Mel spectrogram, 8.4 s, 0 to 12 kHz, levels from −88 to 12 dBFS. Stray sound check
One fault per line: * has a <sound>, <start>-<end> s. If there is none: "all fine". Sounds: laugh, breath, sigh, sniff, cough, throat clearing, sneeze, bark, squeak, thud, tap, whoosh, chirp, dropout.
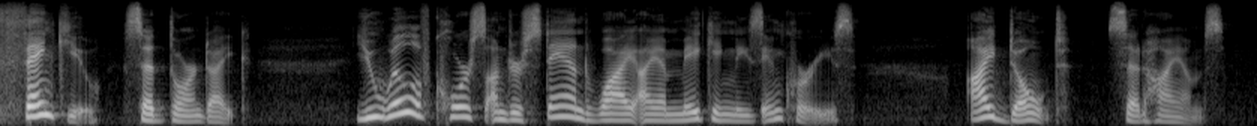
all fine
